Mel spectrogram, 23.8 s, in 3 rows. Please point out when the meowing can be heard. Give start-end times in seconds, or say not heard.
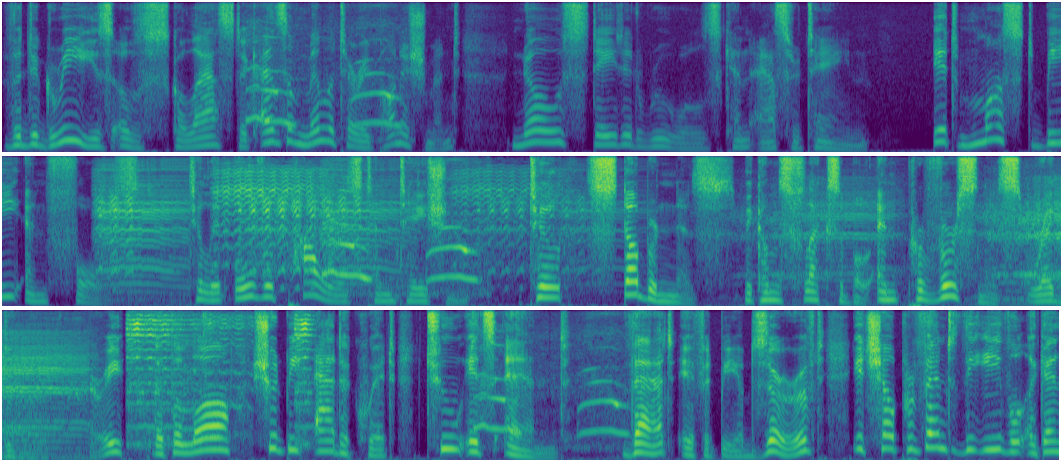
1.8-3.1, 10.3-11.6, 19.4-20.7.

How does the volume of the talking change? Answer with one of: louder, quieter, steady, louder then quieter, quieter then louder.
louder.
